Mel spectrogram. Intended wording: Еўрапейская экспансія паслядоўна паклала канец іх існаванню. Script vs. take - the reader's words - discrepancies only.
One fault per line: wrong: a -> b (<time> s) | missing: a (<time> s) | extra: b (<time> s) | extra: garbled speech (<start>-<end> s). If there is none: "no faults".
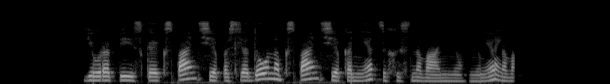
wrong: паклала -> экспансія (2.8 s)
extra: garbled speech (4.7-5.2 s)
